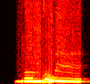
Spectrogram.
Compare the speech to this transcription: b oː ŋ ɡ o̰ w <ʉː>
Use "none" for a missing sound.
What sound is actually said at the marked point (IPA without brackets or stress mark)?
ʉː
